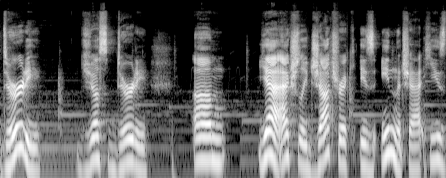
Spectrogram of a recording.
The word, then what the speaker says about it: Jotrick: Is it Joe Trick? I mean, I say Jotrick.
